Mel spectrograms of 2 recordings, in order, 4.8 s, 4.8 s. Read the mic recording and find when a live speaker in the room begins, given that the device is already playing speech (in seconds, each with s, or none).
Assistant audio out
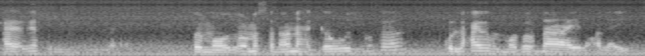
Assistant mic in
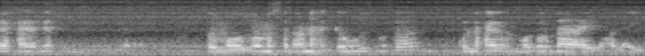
none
